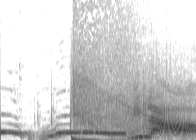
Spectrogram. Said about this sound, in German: Ich glaube, das ist kein Hund. Doch, das ist ein Hund. Nein! Das ist ein Hund.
